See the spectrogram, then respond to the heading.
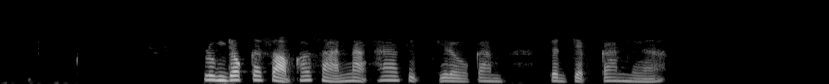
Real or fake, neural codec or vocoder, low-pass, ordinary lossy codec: real; none; 3.6 kHz; MP3, 24 kbps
